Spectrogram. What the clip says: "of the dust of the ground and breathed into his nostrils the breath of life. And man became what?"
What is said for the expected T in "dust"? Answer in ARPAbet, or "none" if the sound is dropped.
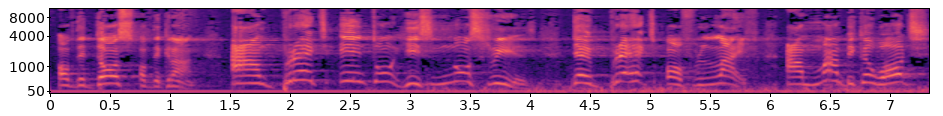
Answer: none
